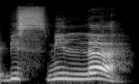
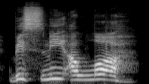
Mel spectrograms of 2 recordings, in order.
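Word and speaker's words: بِسْمِ اللَّهِ: Allah, you say Bismillah. You say Bismillah. You didn't pronounce the Hamza. You don't say Bismi Allah.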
